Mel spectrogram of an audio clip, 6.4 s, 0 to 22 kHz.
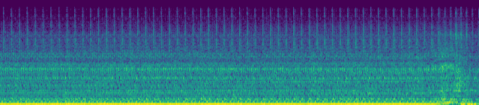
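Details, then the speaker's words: Opel C20XE engine before the hydraulic lifters are removed and cleaned: a fast, even ticking from the top end over a steady cold idle. Hydraulic lifter tapping on cold start, which usually fades after warm-up. "покажу вам как это будет сейчас покажу сначала как они стучат"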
